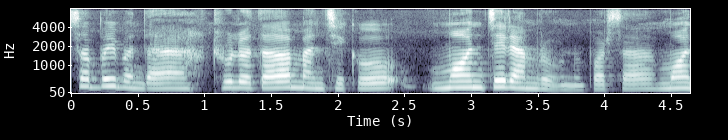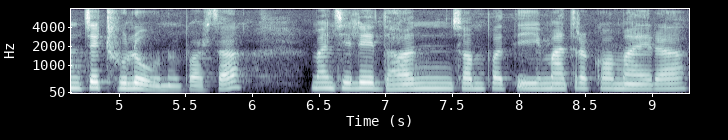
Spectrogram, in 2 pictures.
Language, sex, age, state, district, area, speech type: Nepali, female, 45-60, West Bengal, Kalimpong, rural, spontaneous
